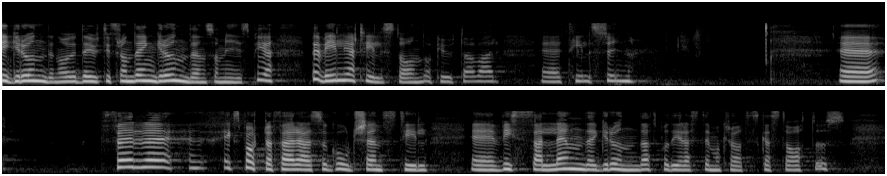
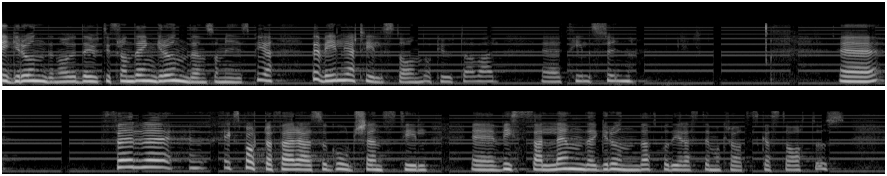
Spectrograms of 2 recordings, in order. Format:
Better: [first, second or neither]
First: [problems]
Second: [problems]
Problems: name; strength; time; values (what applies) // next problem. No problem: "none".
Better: first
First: none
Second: background sound (Alarm); 19 dB below the speech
